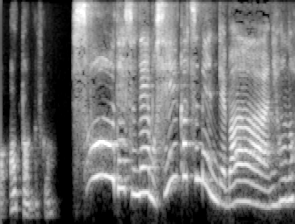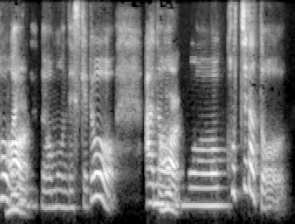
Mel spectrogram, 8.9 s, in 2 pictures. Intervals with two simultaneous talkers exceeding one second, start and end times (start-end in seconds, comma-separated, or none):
none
